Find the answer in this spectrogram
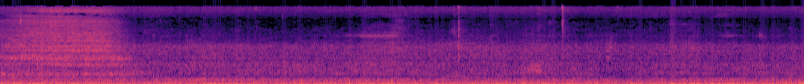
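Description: Low, steady rumble inside a car's cabin, with a brief rustling hiss in the first second and a few faint clicks.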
